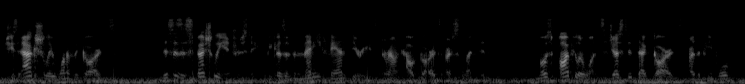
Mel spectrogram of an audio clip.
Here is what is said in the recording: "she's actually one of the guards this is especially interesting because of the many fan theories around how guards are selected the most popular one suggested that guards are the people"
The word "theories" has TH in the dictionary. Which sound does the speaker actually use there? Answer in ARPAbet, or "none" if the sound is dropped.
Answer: TH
